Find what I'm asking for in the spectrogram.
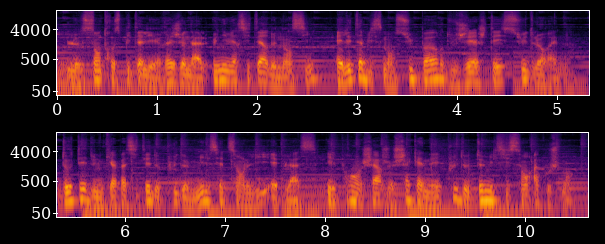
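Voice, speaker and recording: The speech moves at a very fast pace with very wide pitch swings. Music plays in the background. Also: man, very deep, low pitch for a man. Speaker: voice-over artist. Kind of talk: corporate narration.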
